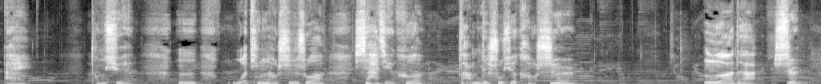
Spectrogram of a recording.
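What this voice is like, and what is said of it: Quiet, soft-spoken line. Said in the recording (Chinese): “小声”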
